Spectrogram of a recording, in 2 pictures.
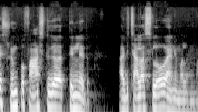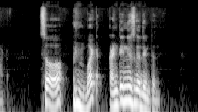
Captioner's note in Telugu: గొంతు సవరించుకోవడం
